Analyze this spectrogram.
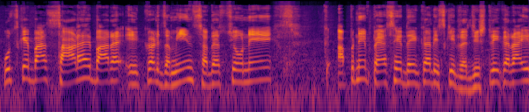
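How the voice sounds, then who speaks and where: A man's voice: high-pitched, fairly bright tone, slight background noise. A man from a housing society, steadily recounting its history in a factual way. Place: outdoors.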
